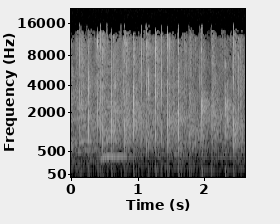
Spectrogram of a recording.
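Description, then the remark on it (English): A church audience claps steadily for a few seconds during a sermon, a dense patter of many overlapping hands with a few sharper claps standing out, moderately loud with a faint murmur underneath. “Man, first service didn't even clap on that point.”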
